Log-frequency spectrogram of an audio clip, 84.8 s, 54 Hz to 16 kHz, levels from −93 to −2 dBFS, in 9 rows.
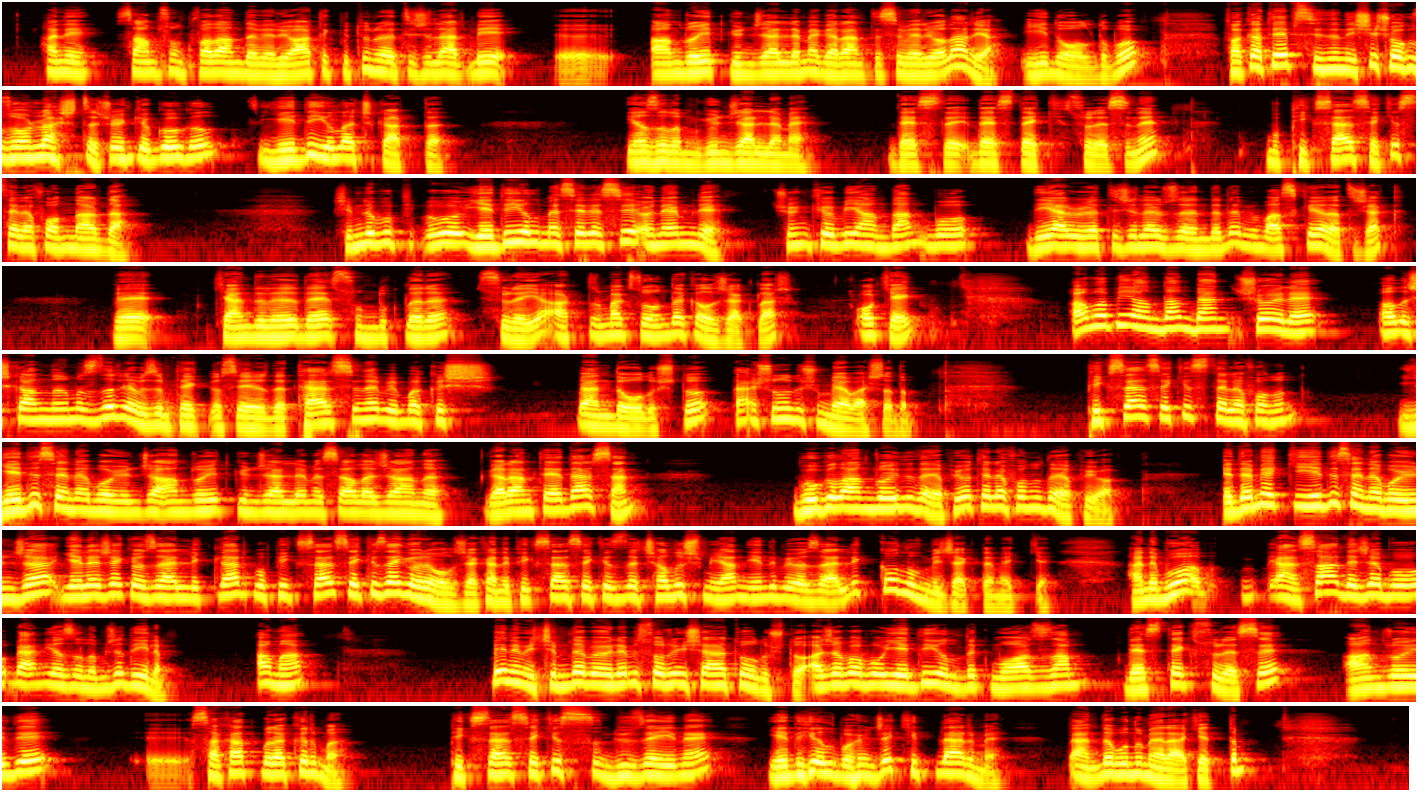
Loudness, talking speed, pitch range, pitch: -18 LUFS, 115 wpm, 135-190 Hz, 165 Hz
